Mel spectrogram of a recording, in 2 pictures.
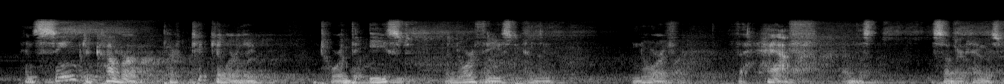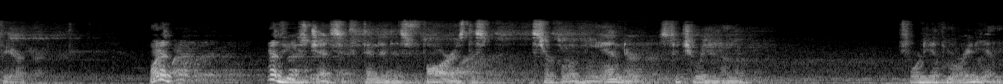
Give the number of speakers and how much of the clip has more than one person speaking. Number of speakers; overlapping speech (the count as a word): one, no overlap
